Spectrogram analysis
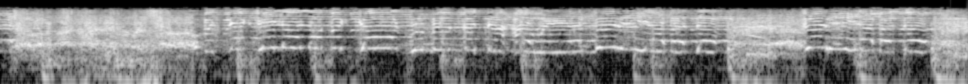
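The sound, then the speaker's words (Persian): A large protest crowd in Syria chants loudly in unison, many voices shouting rhythmic, repeated phrases with sustained pitched cries that rise and fall in waves, filling the whole clip without pause. “در همین حال تظاهرات اعتراضی در مناطق مختلف سوریه ادامه یافت.”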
